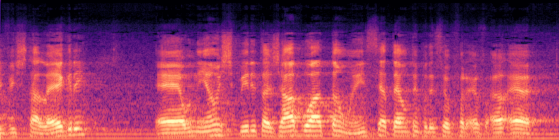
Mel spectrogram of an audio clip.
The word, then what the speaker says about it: Jaboatão: Alegre eh União Espírita Jaboatão até um tempo desse eh mesmo Trabalhador de lá eu pronunciava errado Jaboatão Mas quem nasce em Jaboatão é Jaboatão então é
